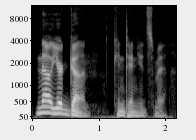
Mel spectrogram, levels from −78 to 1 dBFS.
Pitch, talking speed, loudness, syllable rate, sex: 115 Hz, 140 wpm, -19 LUFS, 4.4 syllables/s, male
